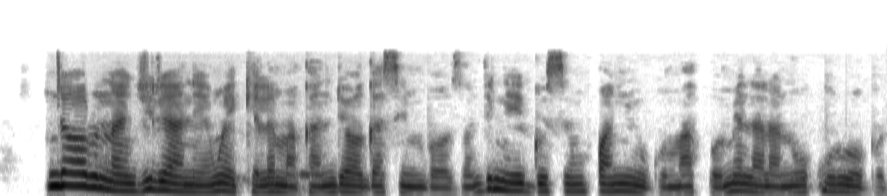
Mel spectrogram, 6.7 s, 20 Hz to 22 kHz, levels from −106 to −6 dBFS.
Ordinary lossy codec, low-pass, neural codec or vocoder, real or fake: none; 7.2 kHz; none; real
